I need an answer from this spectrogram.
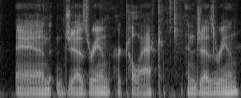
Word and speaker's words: Kalak: So what we see in the prelude is these two men, Kalek and Jezrien, or Kalak and Jezrien. How do they pronounce it in the audiobook? They say, so they say Kalek for the most part, but also the names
